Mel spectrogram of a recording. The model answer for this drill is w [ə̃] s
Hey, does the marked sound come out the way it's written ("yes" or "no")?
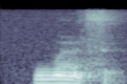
yes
